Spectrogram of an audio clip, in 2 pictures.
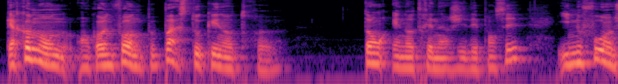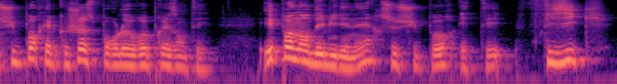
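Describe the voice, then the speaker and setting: A man's voice: fairly high pitch, animated, a little fast, a little mellow. A man hosting his own video, explaining money with ironic jabs and rhetorical questions put straight to the viewer. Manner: ironic and mocking, then patiently didactic. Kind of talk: opinion explainer to camera.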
